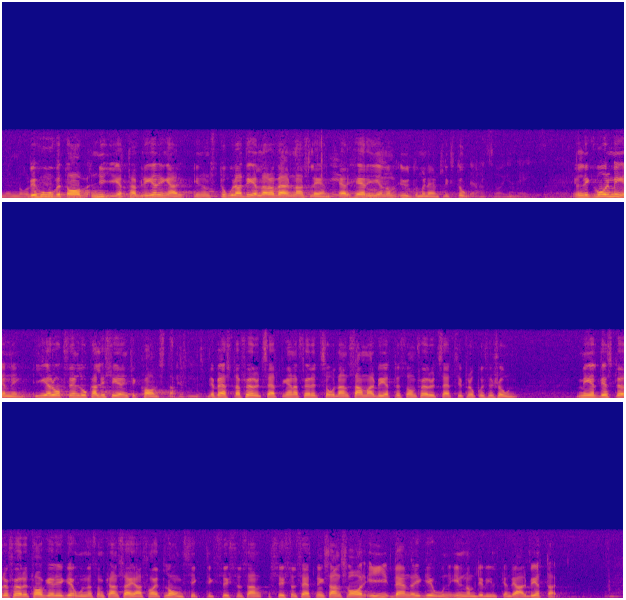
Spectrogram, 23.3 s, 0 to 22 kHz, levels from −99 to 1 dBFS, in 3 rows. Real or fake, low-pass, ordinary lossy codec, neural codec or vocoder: real; none; none; none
